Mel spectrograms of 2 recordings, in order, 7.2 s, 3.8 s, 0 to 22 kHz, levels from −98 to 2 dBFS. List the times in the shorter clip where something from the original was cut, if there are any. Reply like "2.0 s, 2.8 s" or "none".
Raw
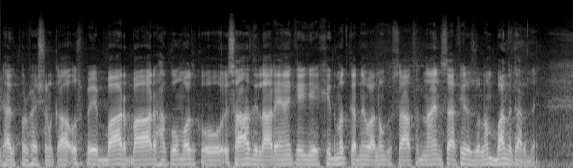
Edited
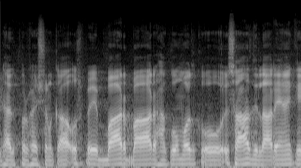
none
